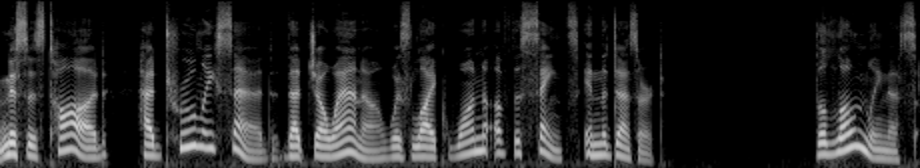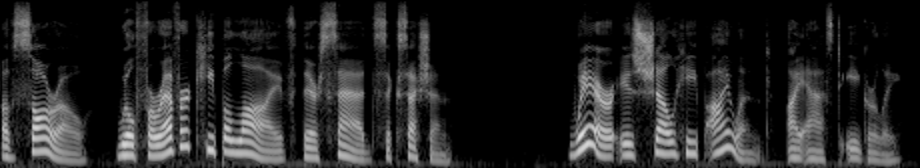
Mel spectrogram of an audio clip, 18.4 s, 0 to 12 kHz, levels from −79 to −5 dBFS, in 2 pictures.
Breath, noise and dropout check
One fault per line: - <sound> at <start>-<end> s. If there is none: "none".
none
